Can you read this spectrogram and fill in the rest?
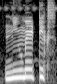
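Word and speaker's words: pneumatics: देखो एन से पहले पी है इसलिए पी को साइलेंट कर दिया। इस प्रकार निमोनिया। निमोनिया means निमोनिया। निमेटिक्स वायु शास्त्र।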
